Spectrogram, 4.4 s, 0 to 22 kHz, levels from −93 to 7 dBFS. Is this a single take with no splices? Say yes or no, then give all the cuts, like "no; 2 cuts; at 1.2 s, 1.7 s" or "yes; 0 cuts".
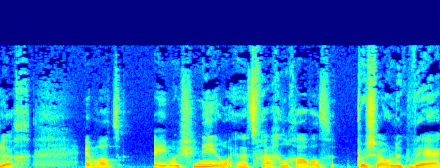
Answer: yes; 0 cuts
